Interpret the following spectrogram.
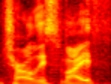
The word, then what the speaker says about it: Charlie Smythe: kick that was successful by, how do you pronounce the name? Charlie Smythe?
